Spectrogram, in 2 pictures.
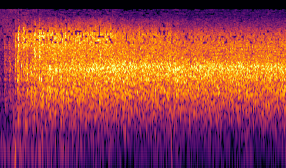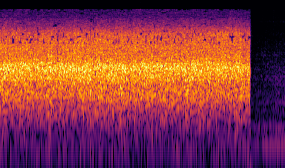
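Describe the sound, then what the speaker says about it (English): A seated crowd behind a speaker bursts into loud, dense, continuous clapping heard through a played recording, sustained evenly for about eight seconds before cutting off abruptly. "It just seems to be the people sitting behind him that are clapping."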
